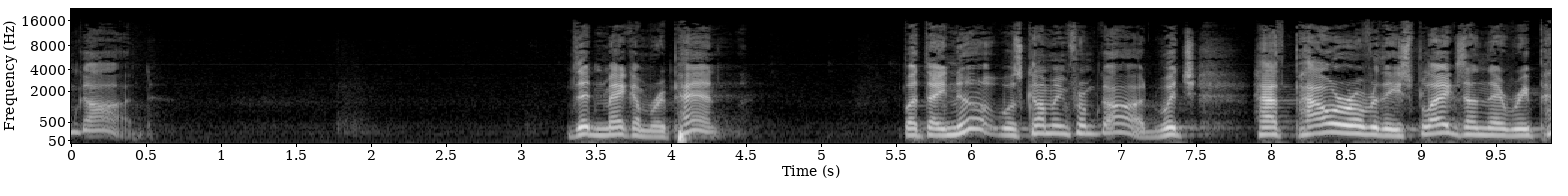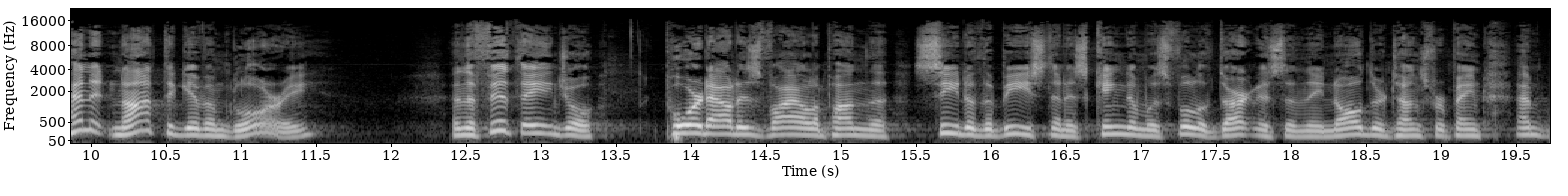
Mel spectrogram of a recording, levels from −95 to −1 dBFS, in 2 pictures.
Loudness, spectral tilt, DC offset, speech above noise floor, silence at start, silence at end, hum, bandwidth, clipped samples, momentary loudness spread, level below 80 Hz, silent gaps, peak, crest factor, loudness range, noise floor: -23 LUFS; -4.5 dB/octave; under 0.1%; 50 dB; 0 s; 0 s; none; 16 kHz; under 0.1%; 11 LU; -50 dBFS; none; 0 dBFS; 24 dB; 6 LU; -73 dBFS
